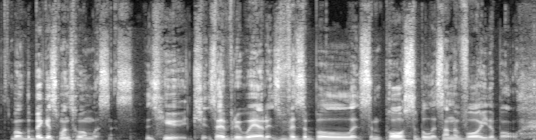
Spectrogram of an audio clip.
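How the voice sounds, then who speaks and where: The voice moves at a very fast pace, with ordinary pitch variation. The recording is very clean and the background is silent. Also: man, very deep, low pitch for a man. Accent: Scottish. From Scotland. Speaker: journalist. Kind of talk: interview.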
